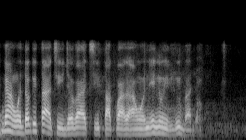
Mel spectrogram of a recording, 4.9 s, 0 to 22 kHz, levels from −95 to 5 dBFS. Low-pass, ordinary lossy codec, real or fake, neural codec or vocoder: 7.2 kHz; Opus, 16 kbps; fake; codec, 24 kHz, 1.2 kbps, DualCodec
